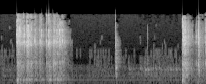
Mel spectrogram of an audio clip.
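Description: Go stones clicking and clattering against a large demonstration Go board as moves are placed and stones are handled. There is a dense run of clicks lasting about a second, a single click a little past two seconds, and another short run near the end.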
